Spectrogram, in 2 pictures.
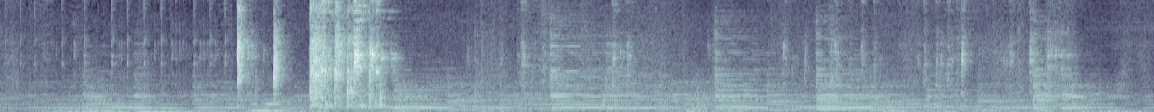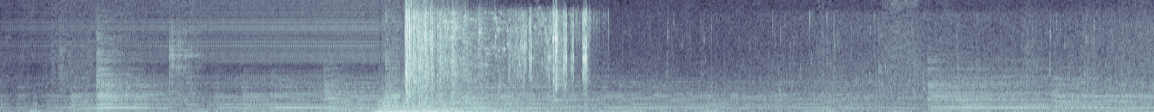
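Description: Seawater floods into the sinking Titanic, a steady rushing wash beneath a low hum, with a louder surging burst about two-thirds through and no speech.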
